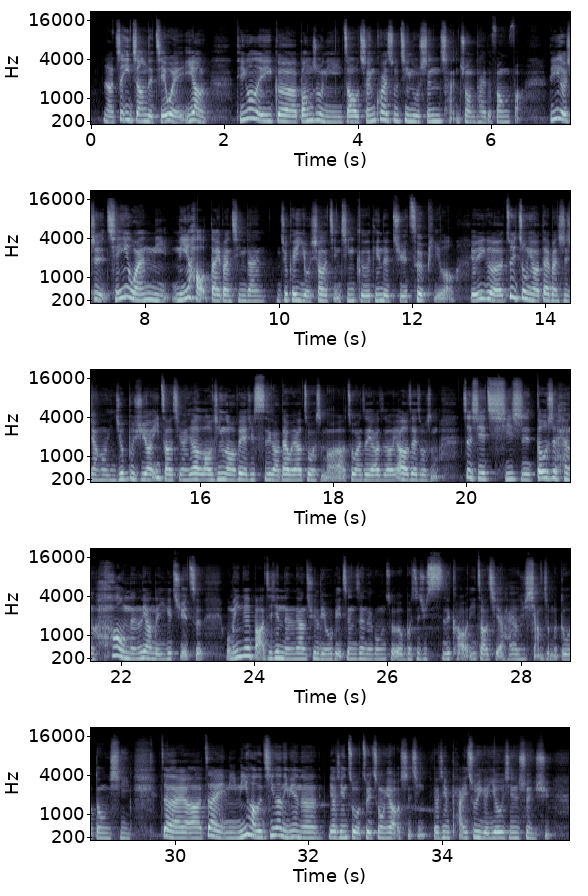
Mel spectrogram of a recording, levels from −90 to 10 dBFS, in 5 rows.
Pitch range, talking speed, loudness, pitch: 180-225 Hz, 320 characters per minute, -19 LUFS, 195 Hz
